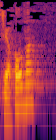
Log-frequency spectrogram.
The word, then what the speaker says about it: Jehovah: Sometimes pronounced Yahweh, sometimes pronounced in the older versions Jehovah.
